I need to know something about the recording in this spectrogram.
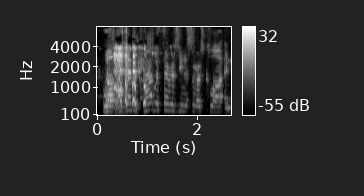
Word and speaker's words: Therizinosaurus: You know, I'm sort of leaning more and more toward Therizinosaurus.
